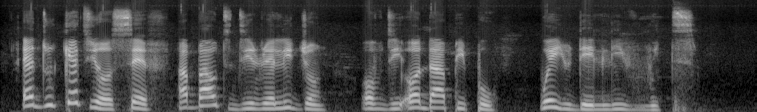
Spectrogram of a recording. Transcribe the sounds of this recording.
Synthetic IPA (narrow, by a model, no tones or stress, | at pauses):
ɛduketjɔsɛlf | abaʊtdiɹɛlid͡ʒɔ̃n | ɔfdiʔɔdapipol | wejudelivwit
